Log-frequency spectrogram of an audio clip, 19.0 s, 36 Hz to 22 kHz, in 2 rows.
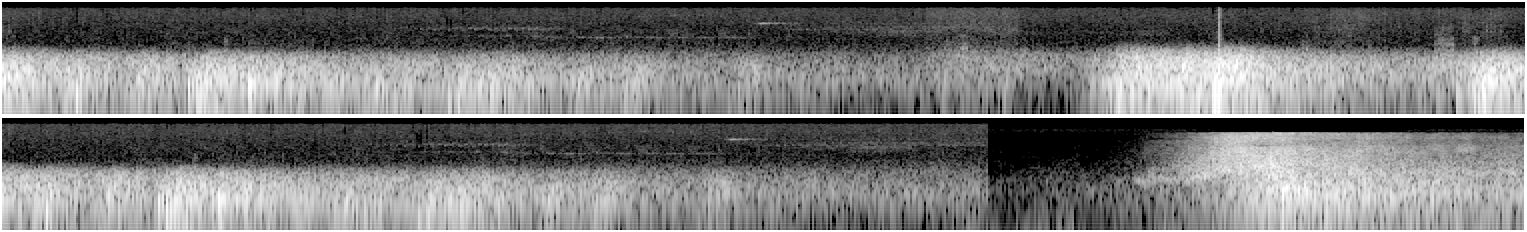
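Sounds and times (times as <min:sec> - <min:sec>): thunder rumbling: 0:00.0 - 0:15.7, 0:16.4 - 0:19.0
sharp thunder crack: 0:05.8 - 0:14.1, 0:16.6 - 0:19.0.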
